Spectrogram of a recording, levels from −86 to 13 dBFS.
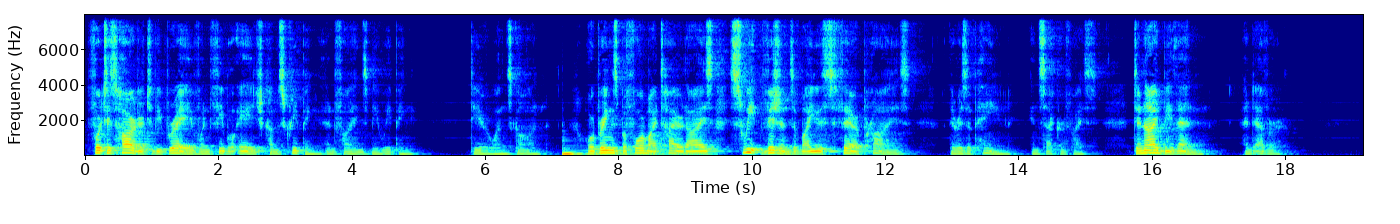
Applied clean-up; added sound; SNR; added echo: none; Bowed string instrument; 2 dB; reverberation time 1.0 s.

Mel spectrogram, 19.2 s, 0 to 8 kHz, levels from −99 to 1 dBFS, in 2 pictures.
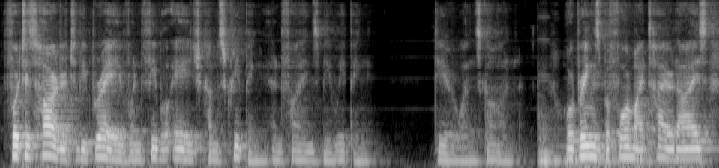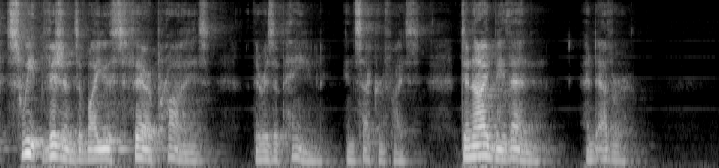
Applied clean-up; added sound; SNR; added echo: neural separator model SepFormer DNS4.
